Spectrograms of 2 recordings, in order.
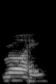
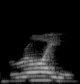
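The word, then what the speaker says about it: Ray: up the room Roy it's spelled r a y but he he pronounces it Roy Roy welcome and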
